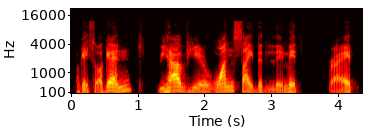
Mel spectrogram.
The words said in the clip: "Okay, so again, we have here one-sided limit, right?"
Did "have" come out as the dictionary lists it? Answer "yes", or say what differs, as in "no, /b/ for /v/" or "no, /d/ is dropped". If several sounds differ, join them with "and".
yes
